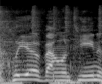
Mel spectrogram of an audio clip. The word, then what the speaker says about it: Kleio Valentien: Oh, by the way, people at home, so Kleio Valentien, is that I'm saying it right? – Yes, correct.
